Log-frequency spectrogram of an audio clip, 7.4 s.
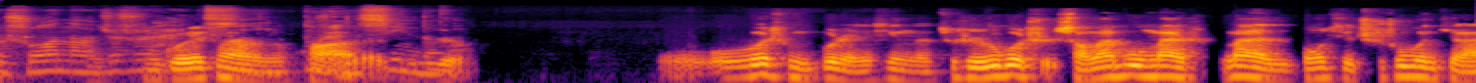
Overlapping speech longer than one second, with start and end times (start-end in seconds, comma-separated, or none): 0.7-2.3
